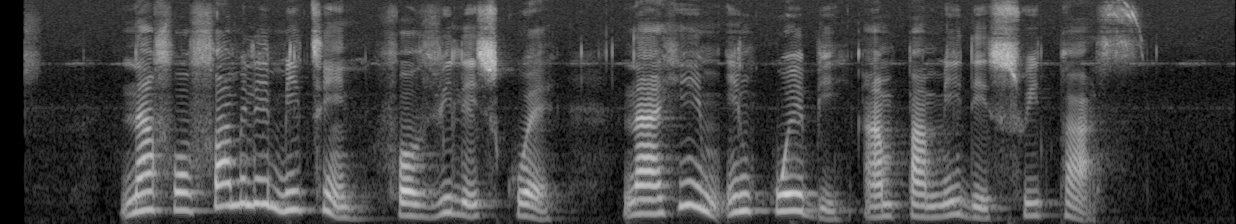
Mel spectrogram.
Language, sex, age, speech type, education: Nigerian Pidgin, female, 30-45, spontaneous, tertiary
